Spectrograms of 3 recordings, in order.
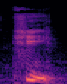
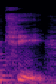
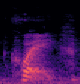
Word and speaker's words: Quay: my own purchase from key and it's actually pronounced key not quay even though you would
